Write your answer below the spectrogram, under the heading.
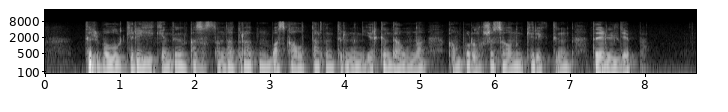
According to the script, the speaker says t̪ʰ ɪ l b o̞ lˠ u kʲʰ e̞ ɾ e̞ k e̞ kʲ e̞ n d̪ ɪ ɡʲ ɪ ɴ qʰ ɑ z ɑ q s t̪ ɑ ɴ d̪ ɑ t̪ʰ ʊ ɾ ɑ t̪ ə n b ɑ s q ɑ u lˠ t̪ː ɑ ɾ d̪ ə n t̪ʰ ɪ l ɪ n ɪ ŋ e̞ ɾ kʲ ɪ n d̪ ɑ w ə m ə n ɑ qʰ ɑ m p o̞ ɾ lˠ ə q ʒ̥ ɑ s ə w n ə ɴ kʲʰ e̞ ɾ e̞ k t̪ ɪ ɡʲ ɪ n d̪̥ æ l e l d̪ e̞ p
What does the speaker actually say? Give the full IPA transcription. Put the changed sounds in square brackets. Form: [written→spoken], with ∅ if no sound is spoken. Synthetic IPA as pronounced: t̪ʰ ɪ l b o̞ lˠ u kʲʰ e̞ ɾ e̞ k e̞ kʲ e̞ n d̪ ɪ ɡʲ ɪ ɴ qʰ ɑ z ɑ q s t̪ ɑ [ɴ→n] d̪ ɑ t̪ʰ ʊ ɾ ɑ t̪ ə n b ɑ s q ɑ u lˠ t̪ː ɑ ɾ d̪ ə [n→ɴ] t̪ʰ ɪ l ɪ n ɪ ŋ e̞ ɾ kʲ ɪ n d̪ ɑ w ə m ə n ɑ qʰ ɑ m p o̞ ɾ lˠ ə q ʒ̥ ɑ s [ə→ɑ] w n ə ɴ kʲʰ e̞ ɾ e̞ k t̪ ɪ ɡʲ ɪ n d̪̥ æ l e l d̪ e̞ p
